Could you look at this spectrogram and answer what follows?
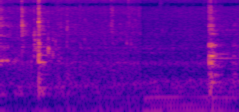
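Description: Mutton tipped into frying tomato and onion for Hyderabadi tahari, with a couple of sharp spoon-on-pot clinks over a low, steady sizzle that picks up slightly after the meat goes in.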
